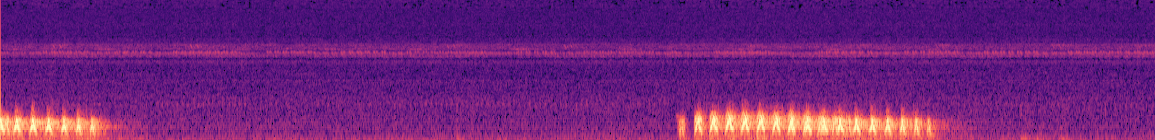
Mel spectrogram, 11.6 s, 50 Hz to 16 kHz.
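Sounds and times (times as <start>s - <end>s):
Neotropical spectacled owl giving rapid low knocking hoots: 0.0s - 1.1s, 6.8s - 9.4s.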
